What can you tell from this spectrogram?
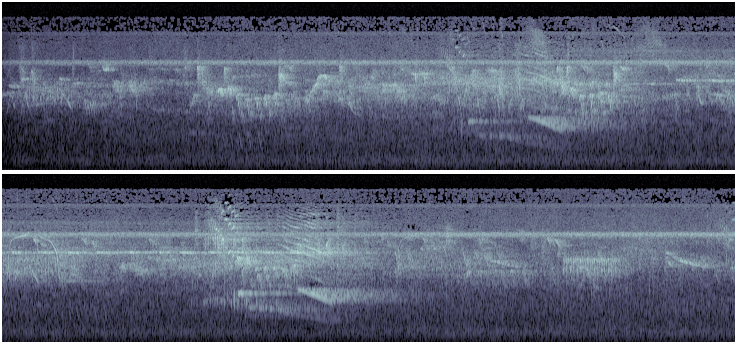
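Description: A chorus of wild birds chirping and trilling over a steady high tone, with a louder falling call that comes back about every ten seconds.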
